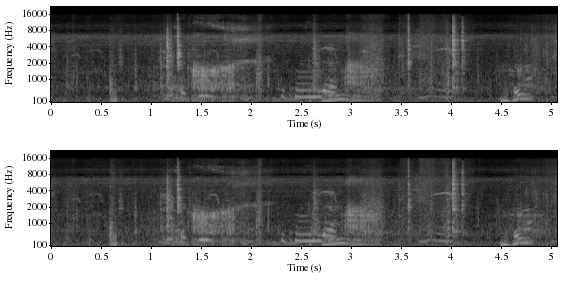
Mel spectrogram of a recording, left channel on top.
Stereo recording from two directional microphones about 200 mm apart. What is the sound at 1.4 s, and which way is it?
Mechanisms, 50° left (ahead or behind).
